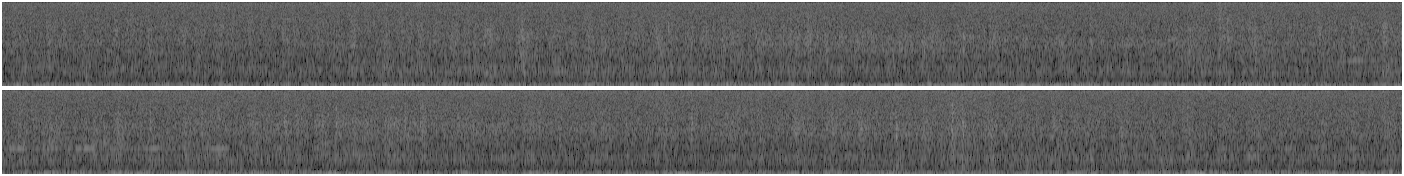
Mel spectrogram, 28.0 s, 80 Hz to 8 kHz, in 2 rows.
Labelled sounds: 13.4	13.7	vessel noise, 0.93 to 1.1 kHz

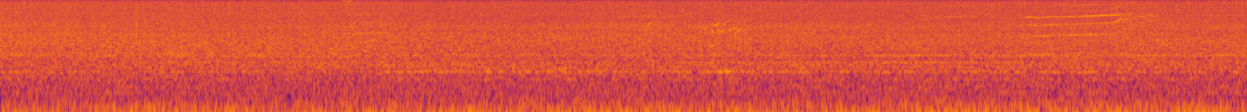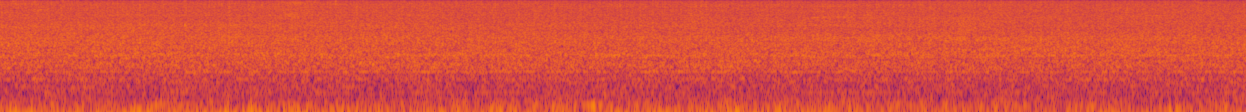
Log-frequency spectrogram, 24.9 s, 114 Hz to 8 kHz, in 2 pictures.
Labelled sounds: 7.0	7.5	killer whale, southern resident, 1.4 to 3.7 kHz
10.1	11.6	killer whale, southern resident, 2.0 to 5.4 kHz

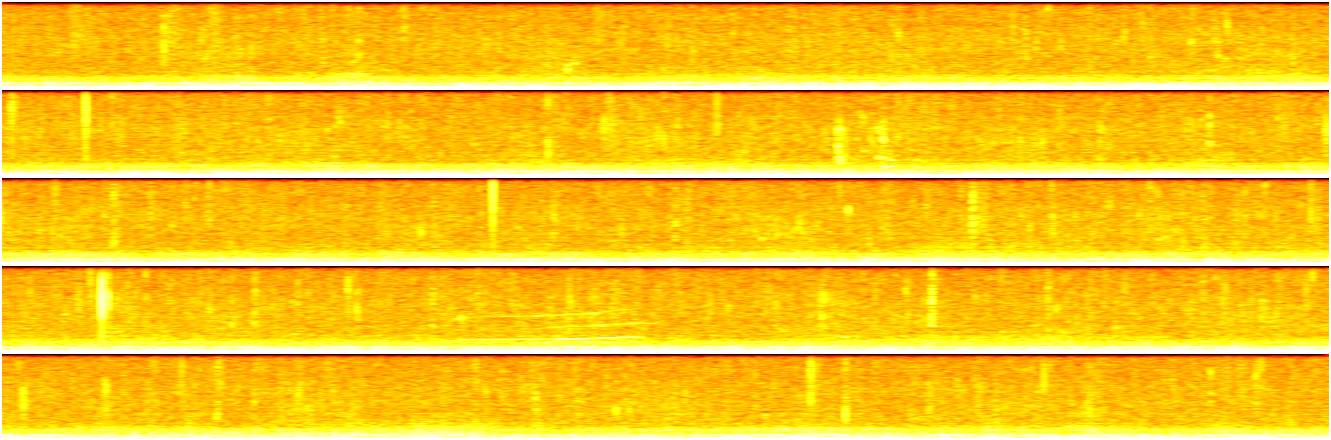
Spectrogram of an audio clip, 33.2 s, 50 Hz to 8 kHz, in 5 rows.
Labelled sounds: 22.2	23.2	humpback whale, 0.94 to 3.9 kHz

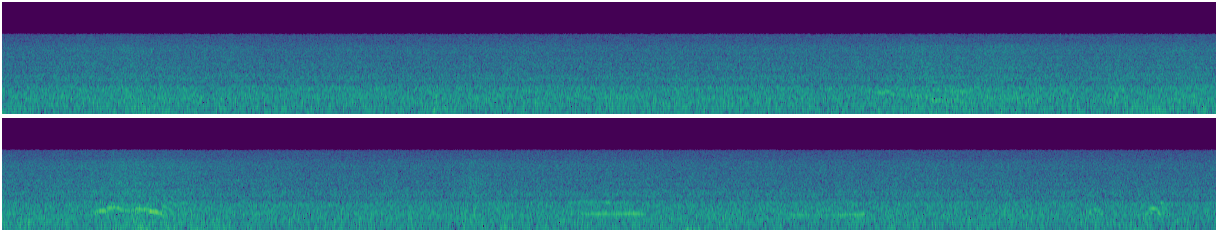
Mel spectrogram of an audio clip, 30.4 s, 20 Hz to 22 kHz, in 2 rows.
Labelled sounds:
22.3	22.6	humpback whale, 0.88 to 1.1 kHz

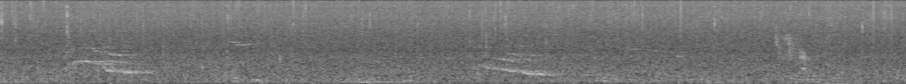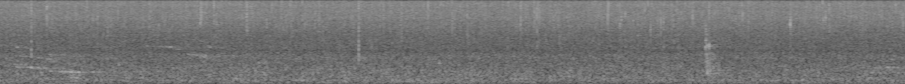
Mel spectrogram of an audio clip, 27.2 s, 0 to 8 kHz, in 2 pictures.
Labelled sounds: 3.4	3.8	humpback whale, 1.5 to 1.8 kHz
16.0	16.7	humpback whale, 0.84 to 1.5 kHz

